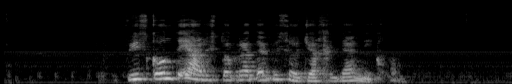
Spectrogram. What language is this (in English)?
Georgian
